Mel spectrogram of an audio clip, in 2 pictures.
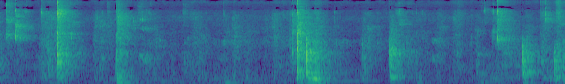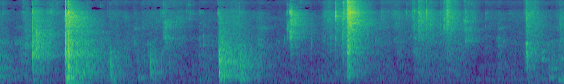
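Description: Irregular light clicks and knocks of tableware being handled at a table: a small plastic cup being capped with its lid and set down, with the sharpest knock about six seconds in.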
